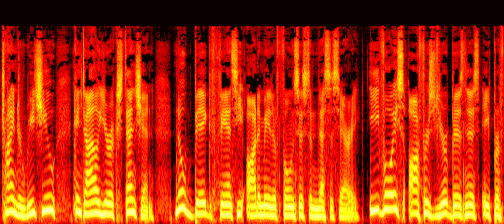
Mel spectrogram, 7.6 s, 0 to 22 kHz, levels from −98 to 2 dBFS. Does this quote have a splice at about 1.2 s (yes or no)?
yes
